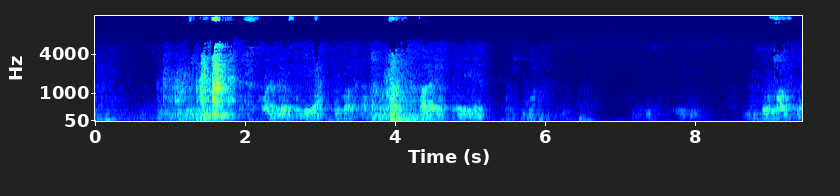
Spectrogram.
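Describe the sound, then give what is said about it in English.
A door is unlocked and opened, clunking and banging twice a couple of seconds apart, while people talk over and between the sounds. “Just unlock the door. Turn it like that.”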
